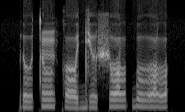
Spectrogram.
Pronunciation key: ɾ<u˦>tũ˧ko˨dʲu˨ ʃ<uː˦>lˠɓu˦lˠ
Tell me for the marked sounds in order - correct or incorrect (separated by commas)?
incorrect, incorrect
